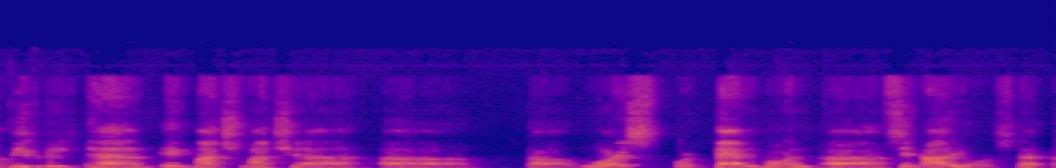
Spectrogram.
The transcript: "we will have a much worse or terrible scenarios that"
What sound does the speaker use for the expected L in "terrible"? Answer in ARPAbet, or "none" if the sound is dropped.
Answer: N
